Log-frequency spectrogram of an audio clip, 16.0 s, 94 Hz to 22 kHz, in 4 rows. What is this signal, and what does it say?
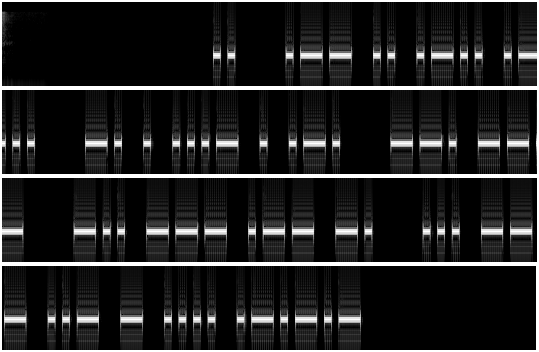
Morse code, heard as a keyed tone, about 22 wpm, 700 Hz. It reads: I WILL NEVER GO DOWN SOUTH.
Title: Sentences from Top 1000 Words - Review Part 2 - 22wpm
